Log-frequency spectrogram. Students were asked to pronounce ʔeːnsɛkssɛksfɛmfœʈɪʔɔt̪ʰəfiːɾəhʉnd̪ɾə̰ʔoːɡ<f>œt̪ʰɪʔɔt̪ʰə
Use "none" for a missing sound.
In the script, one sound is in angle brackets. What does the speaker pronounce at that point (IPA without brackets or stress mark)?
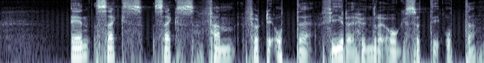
s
